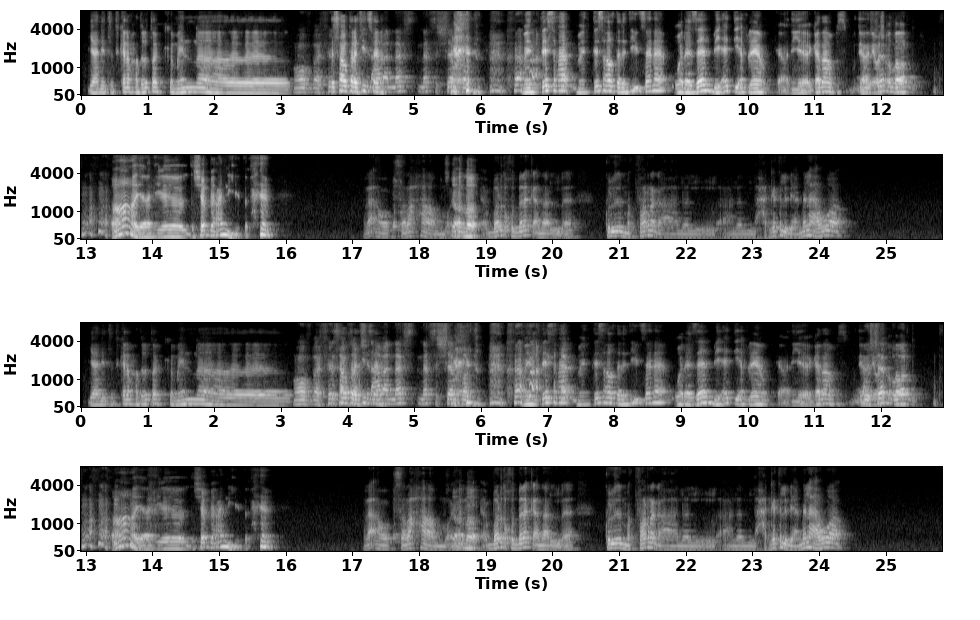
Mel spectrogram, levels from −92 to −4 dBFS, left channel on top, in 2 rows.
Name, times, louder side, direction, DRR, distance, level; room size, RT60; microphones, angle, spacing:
voice 1, 0.1-3.1 3.7-4.5 5.5-5.9 6.6-12.4 13.4-15.8 18.5-18.9, left 6 dB, 80° left, 0.4 m, -25 dB
voice 2, 3.2-5.8 6.1-7.4 11.6-12.4 12.9-14.0 17.2-20.3 20.8-24.5, right 2 dB, 20° right, 0.4 m, -33 dB
6.0 x 4.9 x 4.1 m
head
